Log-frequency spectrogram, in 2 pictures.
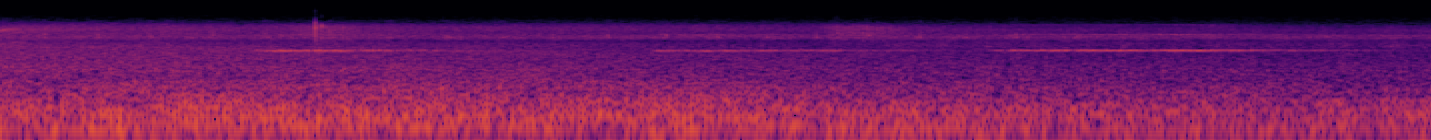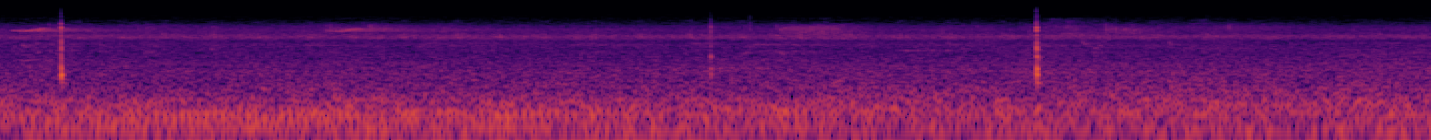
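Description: Steady outdoor background noise with a low rumble. Three thin, high calls of about a second each sound in the first seven seconds, with a few short higher chirps, and two sharp clicks come about halfway and again later.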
